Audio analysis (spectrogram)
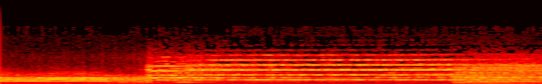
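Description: A train rumbles steadily along the rails while a long, droning whistle sounds over it, jumping to a higher pitch and then dropping back down near the end. No one speaks.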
